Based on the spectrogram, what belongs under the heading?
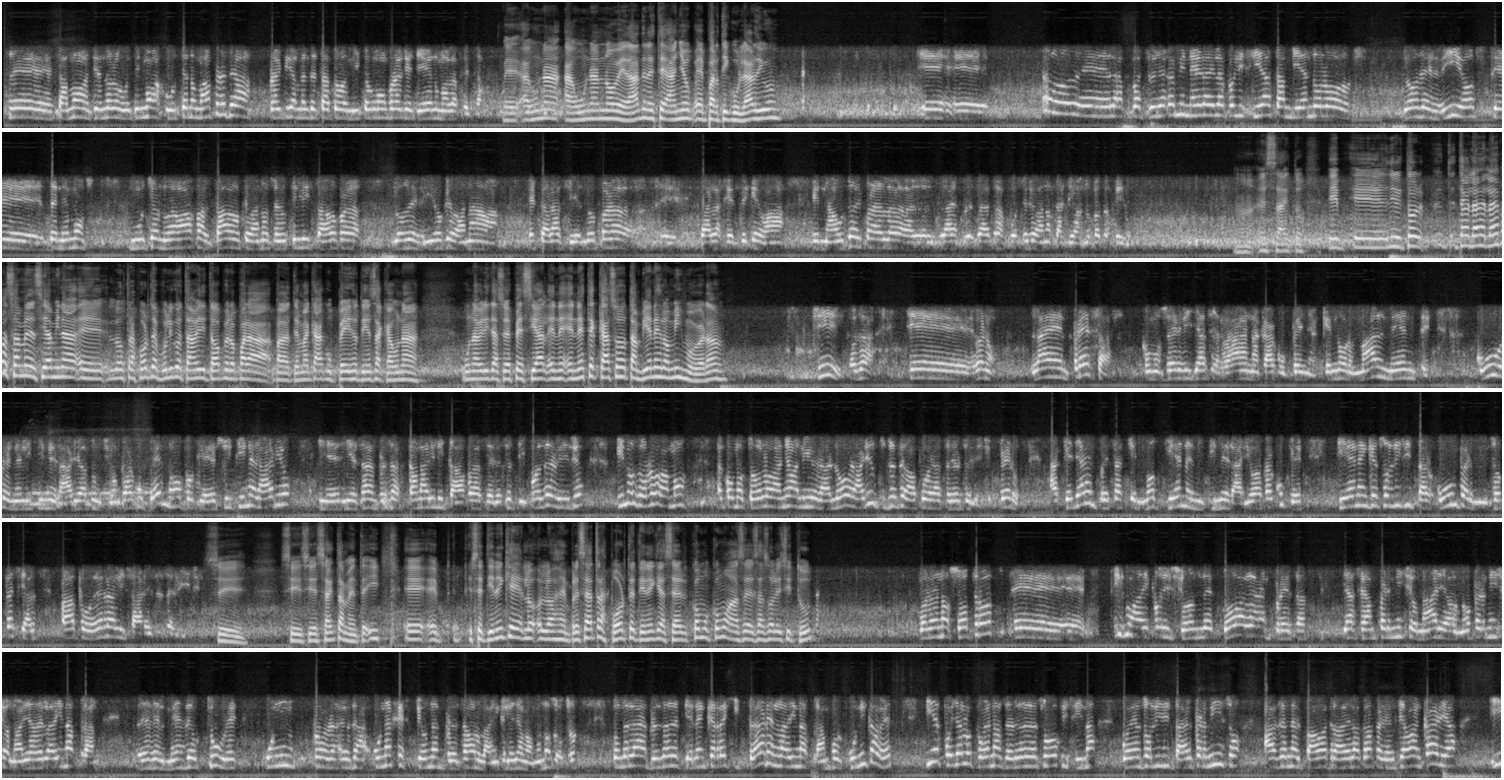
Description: “Lo que estamos viendo es el uso de nuevos asfaltados”, manifestó Juan José Vidal, titular de la DINATRAN, en diálogo con La Unión indicando que estos caminos serán utilizados como desvíos para los fieles que irán en automóviles particulares y también en transporte público de pasajeros.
